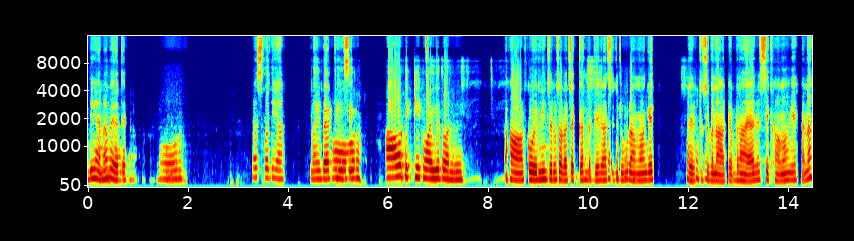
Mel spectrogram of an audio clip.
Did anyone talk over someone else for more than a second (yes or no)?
no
